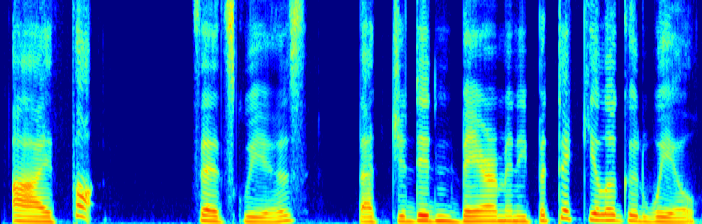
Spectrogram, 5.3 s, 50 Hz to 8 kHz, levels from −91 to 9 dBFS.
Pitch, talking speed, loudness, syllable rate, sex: 180 Hz, 150 wpm, -17 LUFS, 4.4 syllables/s, female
